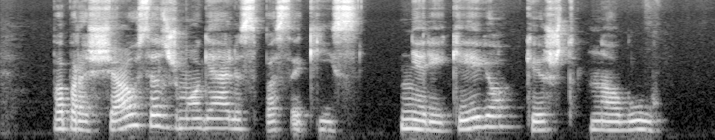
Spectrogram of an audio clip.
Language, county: Lithuanian, Panevėžys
